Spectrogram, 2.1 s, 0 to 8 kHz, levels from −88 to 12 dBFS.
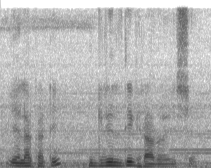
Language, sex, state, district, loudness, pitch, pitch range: Bengali, male, West Bengal, Cooch Behar, -16 LUFS, 125 Hz, 110-140 Hz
